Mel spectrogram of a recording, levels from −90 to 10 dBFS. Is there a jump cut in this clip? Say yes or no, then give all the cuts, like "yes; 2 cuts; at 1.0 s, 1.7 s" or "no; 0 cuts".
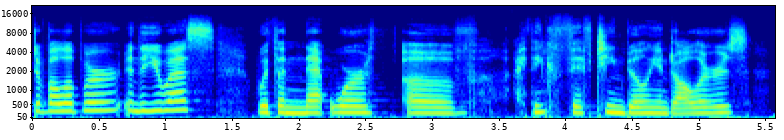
no; 0 cuts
